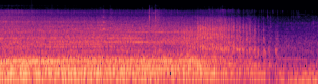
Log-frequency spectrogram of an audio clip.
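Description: A seed drill rattles and clatters over soil.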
